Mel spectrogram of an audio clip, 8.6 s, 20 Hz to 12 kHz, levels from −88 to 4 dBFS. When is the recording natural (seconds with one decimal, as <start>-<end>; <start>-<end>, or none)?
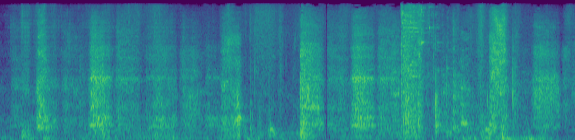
1.8-2.3; 3.0-8.1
